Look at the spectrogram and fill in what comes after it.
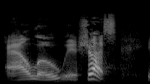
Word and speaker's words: Aloysius: Jay Effingham Bellwether says, the name Aloysius is pronounced Aloysius. It is the Latinized version of names like Louis, Louis, Luis, Luigi, etc.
